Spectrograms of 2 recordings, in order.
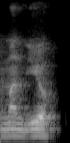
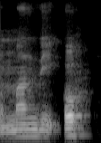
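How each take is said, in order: First: "mandió" run together, "dió" as one gliding syllable; sin pusó. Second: Slow "mandió", broken between i and final ó; pausa glotal. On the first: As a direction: glide straight through "mandió" with no break before ó. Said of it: "no es mandió". («mandió» de corrido, con «dió» en una sílaba) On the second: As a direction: stop the voice inside "mandió", then sound ó separately. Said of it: "separamos la voz". («mandió» separado: mandi, corte, ó) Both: Shown as a demonstration.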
